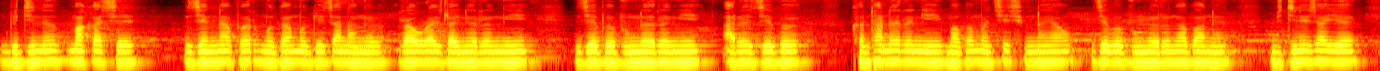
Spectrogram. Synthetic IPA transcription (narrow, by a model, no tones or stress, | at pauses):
bidinɯmakʰase | zeŋnabʰɯɾmɯɡamɯɡizanaŋɯɾawɾajzlajnɯɾɯŋi | zebɯbuŋnɯɾɯŋiaɾɯzebɯ | kʰɯntʰanɯɾɯŋimabamansʰisɯŋnajawzebɯbuŋnɯɾɯŋabanɯbidinɯzajɯ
